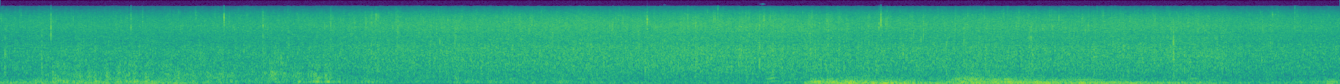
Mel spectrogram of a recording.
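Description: A storm sound effect of steady hissing rain with low thunder rumbling beneath, building to a heavier deep rolling rumble in the second half that swells and then eases off, with no talk.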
